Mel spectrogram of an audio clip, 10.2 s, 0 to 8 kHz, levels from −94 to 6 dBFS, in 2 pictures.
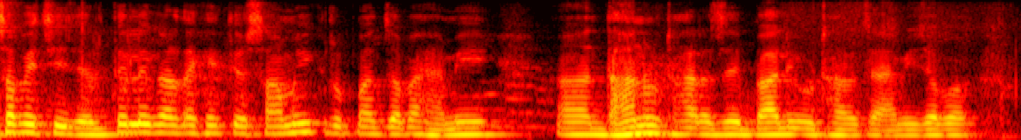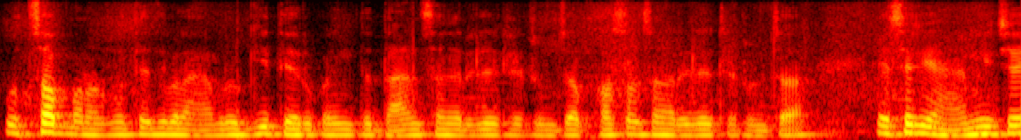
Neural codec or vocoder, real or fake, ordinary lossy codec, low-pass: none; real; none; none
